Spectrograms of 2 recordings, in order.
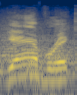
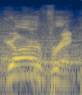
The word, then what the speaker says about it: Garverick: Yes, the dad said that I called him Gaverick, so you now still are calling him Gaverick. I corrected it 5 weeks ago. His dad will learn not to come to me for pronunciation. It's Ben Garverick.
